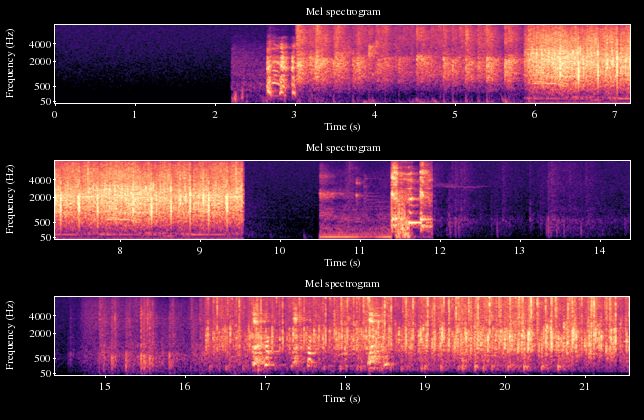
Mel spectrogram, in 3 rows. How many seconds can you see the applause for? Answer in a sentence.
The applause can be heard for 12 seconds in total.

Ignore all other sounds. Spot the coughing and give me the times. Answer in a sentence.
The coughing can be heard from 2.2 to 3.0 s, from 10.4 to 11.9 s and from 16.8 to 18.9 s.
